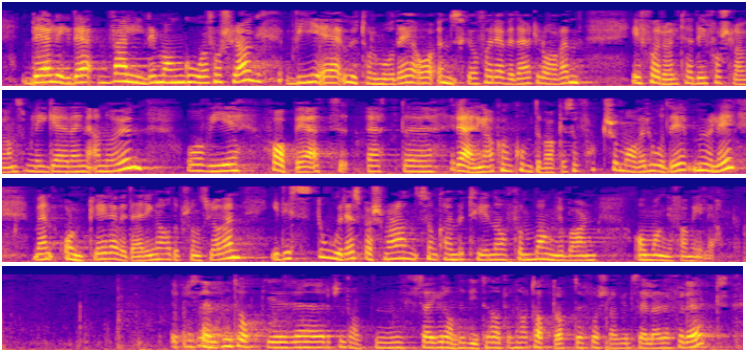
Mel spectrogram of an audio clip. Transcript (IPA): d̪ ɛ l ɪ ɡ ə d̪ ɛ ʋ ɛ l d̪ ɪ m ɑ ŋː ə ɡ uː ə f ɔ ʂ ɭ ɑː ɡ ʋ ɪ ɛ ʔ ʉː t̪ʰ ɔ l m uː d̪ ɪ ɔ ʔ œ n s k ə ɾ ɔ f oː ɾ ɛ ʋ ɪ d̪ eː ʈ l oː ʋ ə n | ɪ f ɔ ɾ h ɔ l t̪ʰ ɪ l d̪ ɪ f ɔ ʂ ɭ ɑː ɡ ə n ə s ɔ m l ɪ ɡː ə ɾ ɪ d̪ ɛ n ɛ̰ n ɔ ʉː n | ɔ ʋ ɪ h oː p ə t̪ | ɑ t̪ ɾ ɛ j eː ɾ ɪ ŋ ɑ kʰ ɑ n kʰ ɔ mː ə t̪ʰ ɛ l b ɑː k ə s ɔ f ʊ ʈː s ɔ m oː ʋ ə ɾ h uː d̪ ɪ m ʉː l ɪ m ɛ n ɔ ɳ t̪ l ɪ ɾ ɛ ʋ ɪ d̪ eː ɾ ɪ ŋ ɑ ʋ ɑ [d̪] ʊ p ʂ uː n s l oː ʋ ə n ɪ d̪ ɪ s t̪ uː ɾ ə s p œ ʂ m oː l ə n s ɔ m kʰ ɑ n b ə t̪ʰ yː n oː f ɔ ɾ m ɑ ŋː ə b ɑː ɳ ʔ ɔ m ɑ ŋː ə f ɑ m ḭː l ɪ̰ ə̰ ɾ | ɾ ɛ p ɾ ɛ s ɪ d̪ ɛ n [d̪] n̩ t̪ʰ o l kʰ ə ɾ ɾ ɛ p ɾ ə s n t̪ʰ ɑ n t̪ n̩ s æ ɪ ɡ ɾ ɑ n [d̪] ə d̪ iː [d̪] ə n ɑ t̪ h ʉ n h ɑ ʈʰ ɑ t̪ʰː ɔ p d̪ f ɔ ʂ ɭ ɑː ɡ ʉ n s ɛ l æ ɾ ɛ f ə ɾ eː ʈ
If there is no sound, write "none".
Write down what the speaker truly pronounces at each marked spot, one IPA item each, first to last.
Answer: d̪, t̪, d̪, t̪

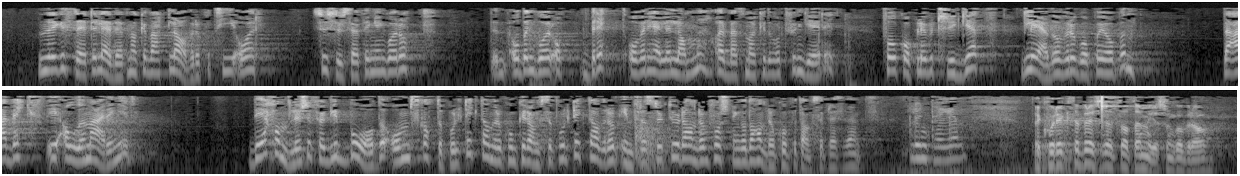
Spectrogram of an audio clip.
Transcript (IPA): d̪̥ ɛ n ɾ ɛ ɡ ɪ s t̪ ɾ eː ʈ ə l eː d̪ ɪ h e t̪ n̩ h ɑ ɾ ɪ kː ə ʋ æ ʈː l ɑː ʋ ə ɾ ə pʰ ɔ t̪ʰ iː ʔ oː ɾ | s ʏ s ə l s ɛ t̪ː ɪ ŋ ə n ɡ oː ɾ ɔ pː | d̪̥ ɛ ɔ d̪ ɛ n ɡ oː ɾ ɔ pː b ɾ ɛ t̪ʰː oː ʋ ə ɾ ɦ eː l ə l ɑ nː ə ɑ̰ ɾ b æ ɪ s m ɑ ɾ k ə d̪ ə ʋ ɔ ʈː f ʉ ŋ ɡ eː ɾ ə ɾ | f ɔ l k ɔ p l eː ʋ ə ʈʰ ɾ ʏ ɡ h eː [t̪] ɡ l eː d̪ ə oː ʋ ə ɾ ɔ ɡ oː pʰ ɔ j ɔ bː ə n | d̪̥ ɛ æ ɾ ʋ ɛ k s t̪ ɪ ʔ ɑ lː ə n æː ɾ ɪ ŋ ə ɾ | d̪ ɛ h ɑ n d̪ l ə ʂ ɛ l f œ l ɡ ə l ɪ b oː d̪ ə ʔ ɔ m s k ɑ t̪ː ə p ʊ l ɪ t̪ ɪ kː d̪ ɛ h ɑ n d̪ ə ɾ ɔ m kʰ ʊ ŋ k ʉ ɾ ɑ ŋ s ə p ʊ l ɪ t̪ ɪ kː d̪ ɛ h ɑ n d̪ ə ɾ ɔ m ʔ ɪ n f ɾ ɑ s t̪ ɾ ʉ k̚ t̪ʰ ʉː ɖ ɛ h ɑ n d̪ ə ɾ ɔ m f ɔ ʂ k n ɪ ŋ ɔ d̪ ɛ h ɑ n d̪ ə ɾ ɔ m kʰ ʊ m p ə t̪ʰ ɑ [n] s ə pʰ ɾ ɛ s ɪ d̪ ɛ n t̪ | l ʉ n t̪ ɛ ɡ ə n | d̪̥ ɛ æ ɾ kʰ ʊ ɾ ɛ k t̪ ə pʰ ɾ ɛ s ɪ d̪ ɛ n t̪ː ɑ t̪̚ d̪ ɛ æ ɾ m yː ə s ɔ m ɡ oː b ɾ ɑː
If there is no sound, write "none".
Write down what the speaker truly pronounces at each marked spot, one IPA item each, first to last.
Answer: t̪, ŋ

